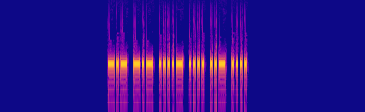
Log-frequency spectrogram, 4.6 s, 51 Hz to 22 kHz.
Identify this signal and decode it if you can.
Morse code, heard as a keyed tone, about 41 wpm, 700 Hz. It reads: KK4HUH
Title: USA Call Signs - 6 Characters - 45wpm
